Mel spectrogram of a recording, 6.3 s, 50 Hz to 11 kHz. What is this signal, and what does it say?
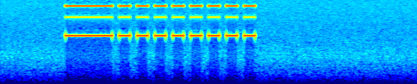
Beep code, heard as a piezo beeper, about 2950 Hz. 1 long, 8 short. In AMI BIOS tables: display or retrace test failure.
